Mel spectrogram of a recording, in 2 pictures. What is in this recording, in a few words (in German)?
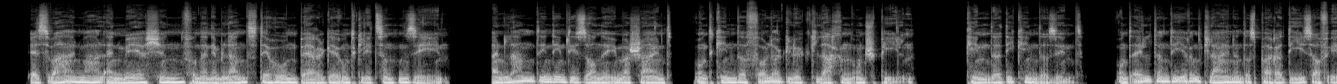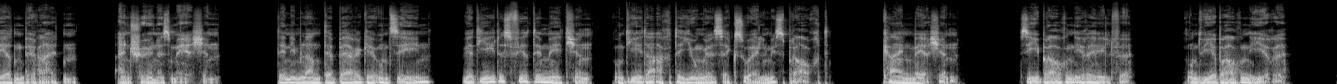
Hörfunk; Märchen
